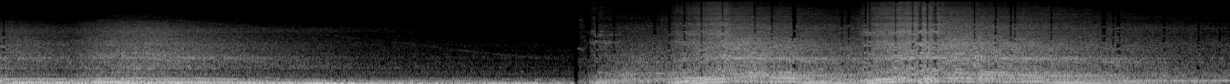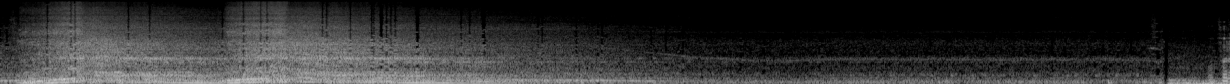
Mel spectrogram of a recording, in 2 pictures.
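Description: A 2002 GMC Yukon engine idles close by, then revs up in three strong rising-and-falling bursts before settling back to a steady idle.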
